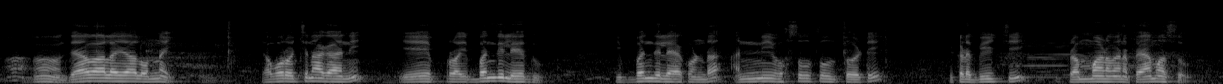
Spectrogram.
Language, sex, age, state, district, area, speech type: Telugu, male, 60+, Andhra Pradesh, Bapatla, urban, spontaneous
